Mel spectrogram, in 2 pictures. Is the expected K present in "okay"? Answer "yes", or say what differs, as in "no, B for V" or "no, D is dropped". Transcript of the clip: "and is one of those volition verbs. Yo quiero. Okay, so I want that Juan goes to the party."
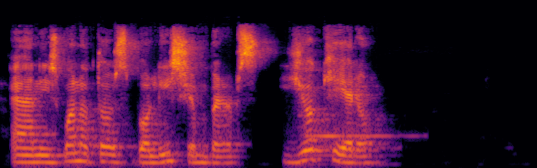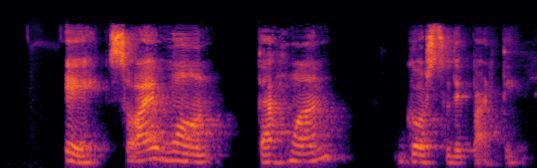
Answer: no, K is dropped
